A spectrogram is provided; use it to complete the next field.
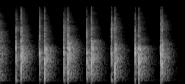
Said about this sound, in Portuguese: Tudo isso só está acontecendo por causa da família Kardashian. Palmas. Tá, palmas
